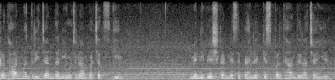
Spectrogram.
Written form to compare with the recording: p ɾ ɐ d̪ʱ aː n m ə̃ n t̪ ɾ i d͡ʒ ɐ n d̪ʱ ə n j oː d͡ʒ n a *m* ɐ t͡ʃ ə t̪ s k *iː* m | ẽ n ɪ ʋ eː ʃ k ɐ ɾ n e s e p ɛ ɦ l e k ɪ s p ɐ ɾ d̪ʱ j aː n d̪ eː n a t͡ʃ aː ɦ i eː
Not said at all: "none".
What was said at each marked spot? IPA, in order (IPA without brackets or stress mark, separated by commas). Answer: b, iː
